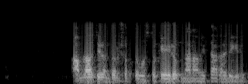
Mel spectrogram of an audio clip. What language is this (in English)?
Bangla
